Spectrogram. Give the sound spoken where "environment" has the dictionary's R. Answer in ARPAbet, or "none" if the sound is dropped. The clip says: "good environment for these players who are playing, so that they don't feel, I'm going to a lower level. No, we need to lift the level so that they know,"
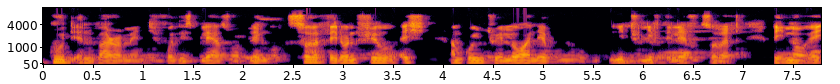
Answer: R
